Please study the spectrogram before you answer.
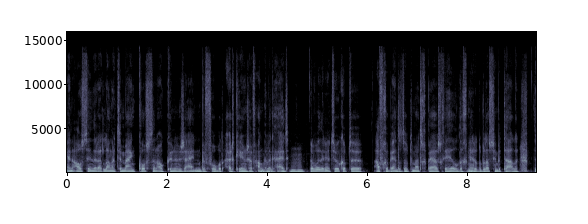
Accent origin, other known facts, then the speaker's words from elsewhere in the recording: Bolsward, Friesland, Netherlands; een ander voorbeeld van waar ik vandaan kom, Bolsward, was sinds 1455 een onafhankelijke gemeente.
